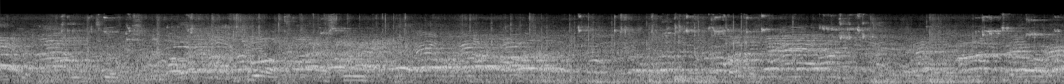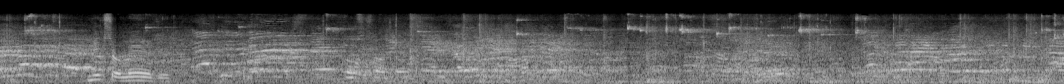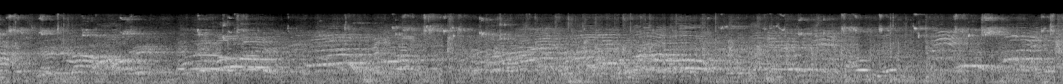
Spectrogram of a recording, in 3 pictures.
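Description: Basketball bouncing on a hardwood gym floor, heard over the steady chatter of spectators in the gym.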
